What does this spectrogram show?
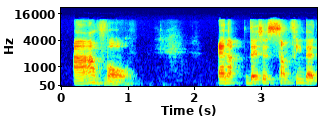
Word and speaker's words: avó: A avó, open vowel sound, o, avó.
